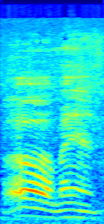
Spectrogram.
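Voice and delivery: sudden high startled cry; jolted by a thunderclap. Real, not acted. Lightning strike right outside.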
